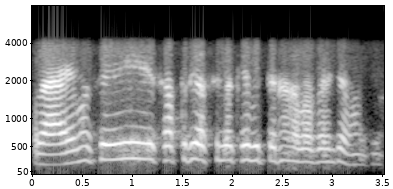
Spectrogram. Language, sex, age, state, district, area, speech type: Odia, female, 60+, Odisha, Khordha, rural, conversation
